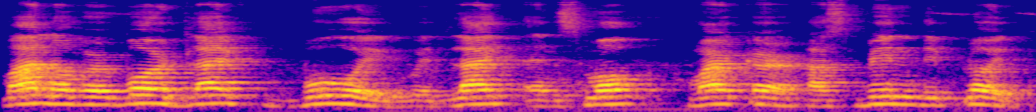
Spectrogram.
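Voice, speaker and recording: A man's voice: sits high, takes it slowly, background noise. A man playing a ship officer making a marine radio distress call, with formal, spelled-out radio phrasing. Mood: urgent, formal. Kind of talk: marine radio procedure role-play. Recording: roomy echo, voice far from mic.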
